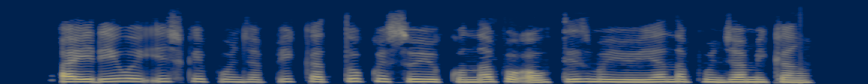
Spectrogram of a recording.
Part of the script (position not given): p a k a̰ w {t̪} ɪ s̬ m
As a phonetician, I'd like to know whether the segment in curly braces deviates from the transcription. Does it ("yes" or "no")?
no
